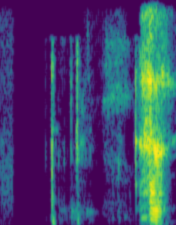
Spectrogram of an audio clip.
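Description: A little cough: a couple of short, soft throaty bursts followed by a louder, rougher hack near the end, with no talking.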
